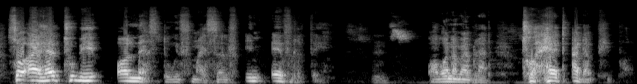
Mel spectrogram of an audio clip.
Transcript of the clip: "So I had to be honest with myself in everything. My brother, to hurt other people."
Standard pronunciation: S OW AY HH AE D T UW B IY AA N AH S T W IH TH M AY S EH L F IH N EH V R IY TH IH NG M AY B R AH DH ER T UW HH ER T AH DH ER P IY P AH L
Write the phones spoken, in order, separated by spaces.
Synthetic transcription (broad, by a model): S OW AY HH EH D T UW B IY AA N AH S T W IH TH M AY S EH L F IH N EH V R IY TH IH NG M AY B L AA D T UW HH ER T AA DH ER P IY P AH L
